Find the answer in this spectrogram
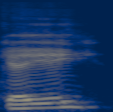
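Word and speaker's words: Guéhi: Mark is it um how do you pronounce it? Is it Mark Gaye? I think it's just Goo Goo.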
